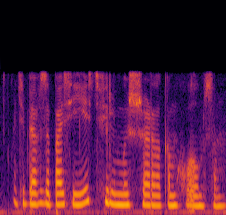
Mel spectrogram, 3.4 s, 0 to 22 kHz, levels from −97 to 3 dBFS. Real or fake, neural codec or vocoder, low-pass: real; none; 5.4 kHz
